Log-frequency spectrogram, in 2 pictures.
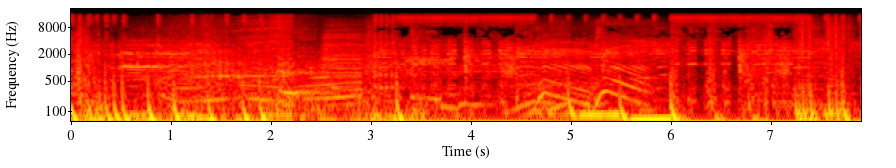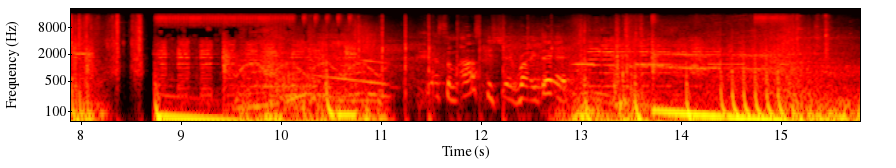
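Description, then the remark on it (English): Loud, busy music track with car sounds and gunfire mixed in: engines revving, tires squealing and sharp gunshot bangs. The sound runs almost continuously, broken by a brief near-silent gap partway through. “all had like car noises and gunfire like mixed into the track.”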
